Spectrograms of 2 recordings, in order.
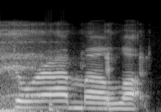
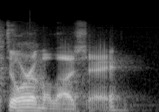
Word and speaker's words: Dora Milaje: Sorry. I don't know if I pronounced that right. Dora or Dorj Malahe? – I can never pronounce anything. – I'm embarrassed. – Dora Milaje. – I think it's Dora Milaje.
